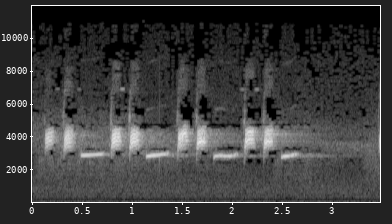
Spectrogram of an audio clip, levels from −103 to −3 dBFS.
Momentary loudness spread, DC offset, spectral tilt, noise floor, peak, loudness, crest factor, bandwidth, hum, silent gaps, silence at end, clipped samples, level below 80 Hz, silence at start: 10 LU; under 0.1%; 4 dB/octave; -55 dBFS; -6 dBFS; -19 LUFS; 16 dB; 9.4 kHz; none; none; 0.85 s; under 0.1%; -76 dBFS; 0.1 s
